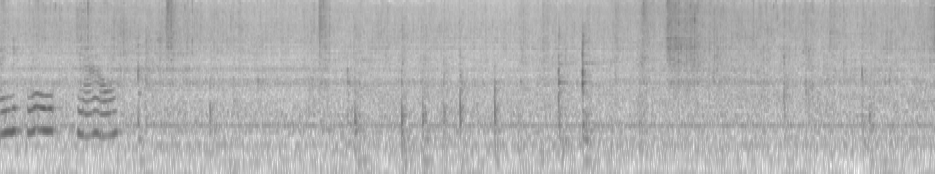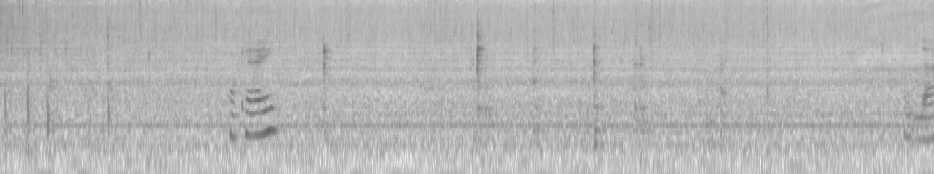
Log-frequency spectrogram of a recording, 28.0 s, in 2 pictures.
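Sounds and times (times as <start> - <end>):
vegetables sizzling in oil: 0.0 - 28.0
spatula tapping and scraping pot: 5.2 - 9.7, 12.9 - 15.9.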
